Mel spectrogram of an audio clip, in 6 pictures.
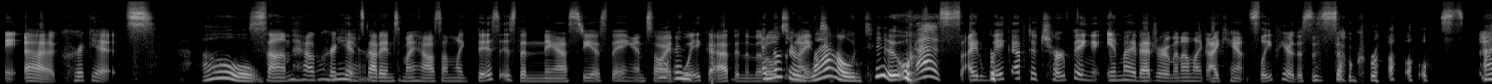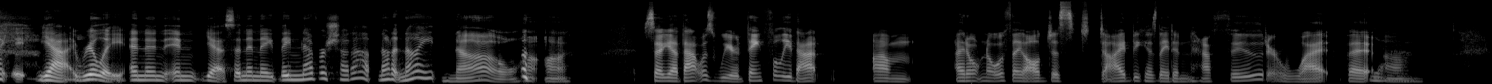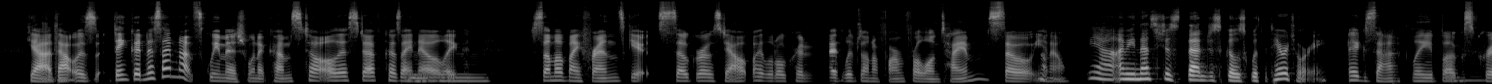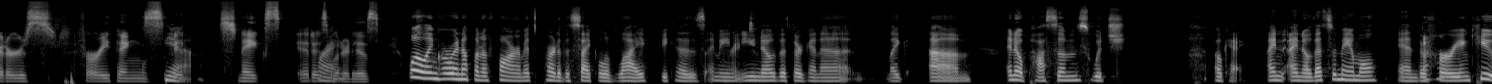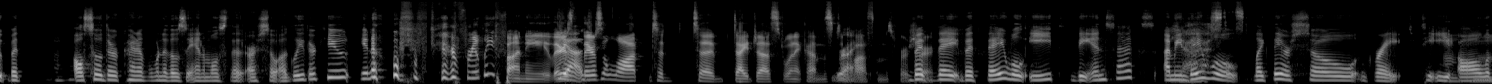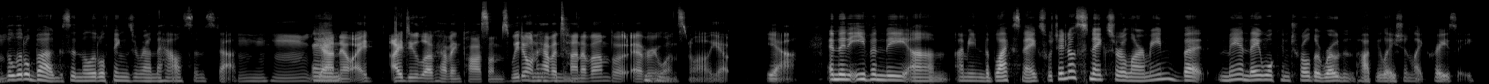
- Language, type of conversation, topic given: English, advice, How can I meaningfully celebrate and make the most of my recent achievement?
- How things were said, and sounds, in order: chuckle; laughing while speaking: "so gross"; "nuh-uh" said as "huh-uh"; chuckle; laughing while speaking: "you know?"; chuckle; laughing while speaking: "They're"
